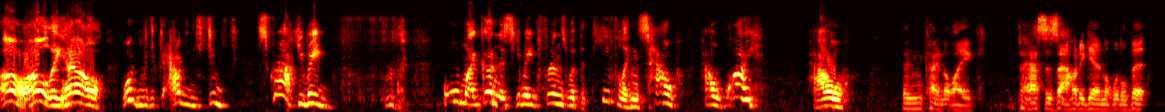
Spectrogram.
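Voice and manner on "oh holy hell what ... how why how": put-on much higher, loud, astonished old lady voice. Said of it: "the tiefling, goes".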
